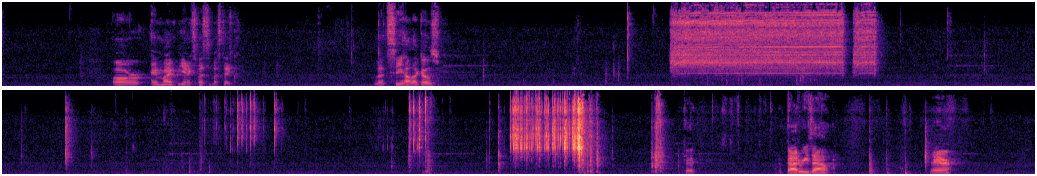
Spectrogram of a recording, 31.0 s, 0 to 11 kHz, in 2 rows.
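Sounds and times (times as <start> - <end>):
electric screwdriver whirring: 10.0 - 13.2.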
